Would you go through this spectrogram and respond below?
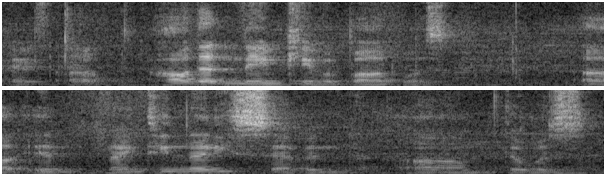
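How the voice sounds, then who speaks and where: Hesitant young man, low, roomy and distant. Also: normal speed. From Indonesia. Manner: hesitant, searching for words, many restarts and "like". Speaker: interviewee. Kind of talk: personal storytelling interview. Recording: roomy, distant mic, ambient noise.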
